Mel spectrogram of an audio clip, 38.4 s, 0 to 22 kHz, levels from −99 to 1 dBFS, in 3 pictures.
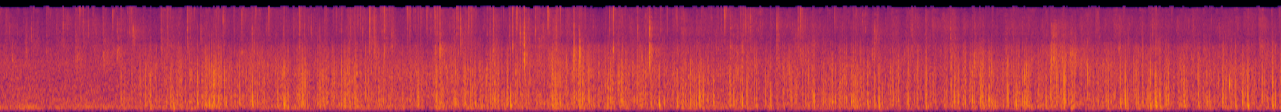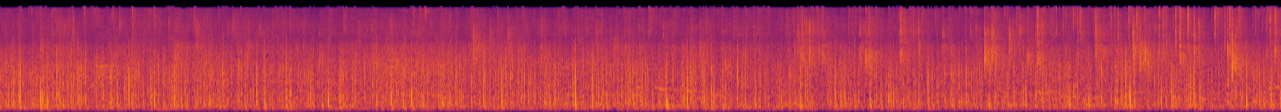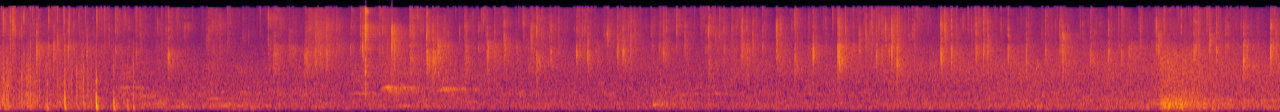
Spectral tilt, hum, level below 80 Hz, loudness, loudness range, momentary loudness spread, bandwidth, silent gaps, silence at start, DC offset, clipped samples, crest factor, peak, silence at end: -1.5 dB/octave; none; -70 dBFS; -26 LUFS; 3 LU; 5 LU; 17.5 kHz; none; 0 s; under 0.1%; under 0.1%; 28 dB; 0 dBFS; 0 s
